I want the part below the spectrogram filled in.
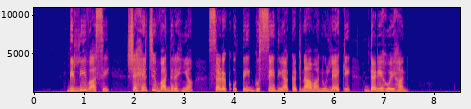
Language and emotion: Punjabi, fearful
